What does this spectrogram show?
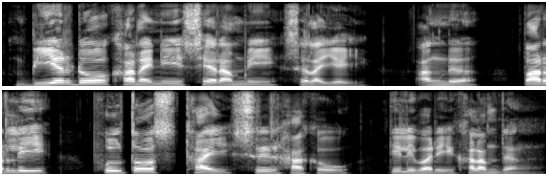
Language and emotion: Bodo, neutral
